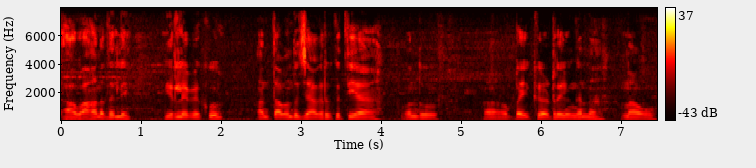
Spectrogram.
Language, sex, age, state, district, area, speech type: Kannada, male, 45-60, Karnataka, Koppal, rural, spontaneous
